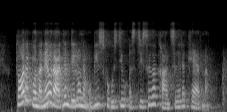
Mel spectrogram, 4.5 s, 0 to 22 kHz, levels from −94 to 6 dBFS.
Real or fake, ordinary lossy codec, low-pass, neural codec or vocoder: real; Opus, 16 kbps; 7.2 kHz; none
